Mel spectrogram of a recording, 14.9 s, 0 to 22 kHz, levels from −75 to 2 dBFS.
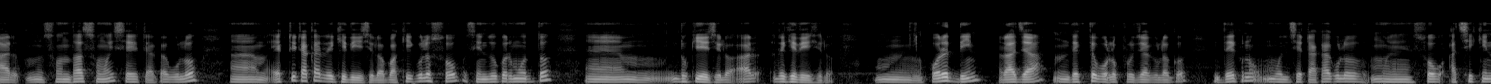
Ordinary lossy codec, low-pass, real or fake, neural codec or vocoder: none; 7.2 kHz; fake; vocoder, 44.1 kHz, 80 mel bands, Vocos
